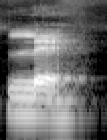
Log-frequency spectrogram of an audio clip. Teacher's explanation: पार्श्विक जीभ के दोनों साइडों से हवा वायु निकल रही थी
